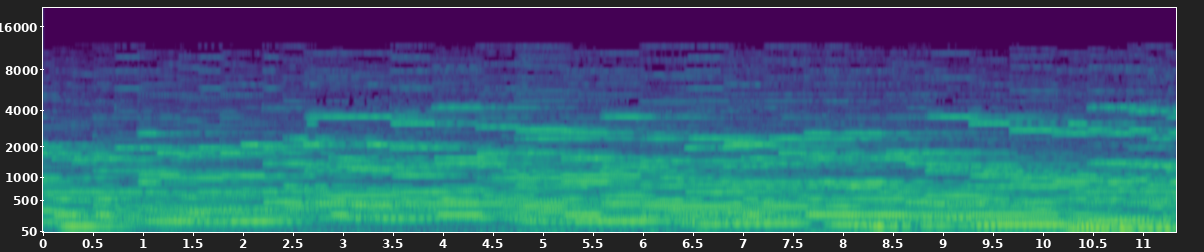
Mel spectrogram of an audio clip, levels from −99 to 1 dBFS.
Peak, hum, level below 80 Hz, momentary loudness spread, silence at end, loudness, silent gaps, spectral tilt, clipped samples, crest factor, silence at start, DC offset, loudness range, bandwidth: -14 dBFS; none; -46 dBFS; 3 LU; 0 s; -27 LUFS; none; -7 dB/octave; under 0.1%; 14 dB; 0 s; under 0.1%; 2 LU; 12 kHz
